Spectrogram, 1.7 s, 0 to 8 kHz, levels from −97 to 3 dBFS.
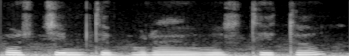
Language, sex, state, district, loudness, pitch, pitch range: Bengali, female, Tripura, West Tripura, -14 LUFS, 245 Hz, 240-260 Hz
